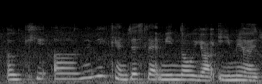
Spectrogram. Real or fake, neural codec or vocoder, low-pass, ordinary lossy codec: real; none; 7.2 kHz; none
